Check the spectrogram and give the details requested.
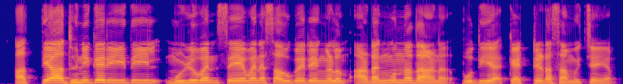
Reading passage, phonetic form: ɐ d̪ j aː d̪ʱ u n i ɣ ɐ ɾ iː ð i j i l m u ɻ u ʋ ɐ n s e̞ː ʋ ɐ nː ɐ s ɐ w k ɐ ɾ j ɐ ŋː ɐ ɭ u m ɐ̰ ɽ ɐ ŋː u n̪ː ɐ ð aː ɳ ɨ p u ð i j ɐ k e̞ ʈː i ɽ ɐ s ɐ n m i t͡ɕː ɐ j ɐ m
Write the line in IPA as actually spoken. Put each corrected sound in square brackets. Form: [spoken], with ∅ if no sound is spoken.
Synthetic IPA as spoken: ɐ [t̪] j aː d̪ʱ u n i ɣ ɐ ɾ iː ð i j i l m u ɻ u ʋ ɐ n s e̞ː ʋ ɐ [n] ɐ s ɐ w k ɐ ɾ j ɐ ŋː ɐ ɭ u m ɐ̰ ɽ ɐ ŋː u n̪ː ɐ ð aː ɳ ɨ p u ð i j ɐ k e̞ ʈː i ɽ ɐ s ɐ [∅] m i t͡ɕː ɐ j ɐ m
